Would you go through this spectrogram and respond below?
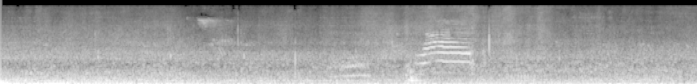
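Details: A curious ginger stray cat checks out the camera and meows once past the midpoint, a bright, trembling, slightly falling cry, preceded by faint soft sounds and set against low background rumble.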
